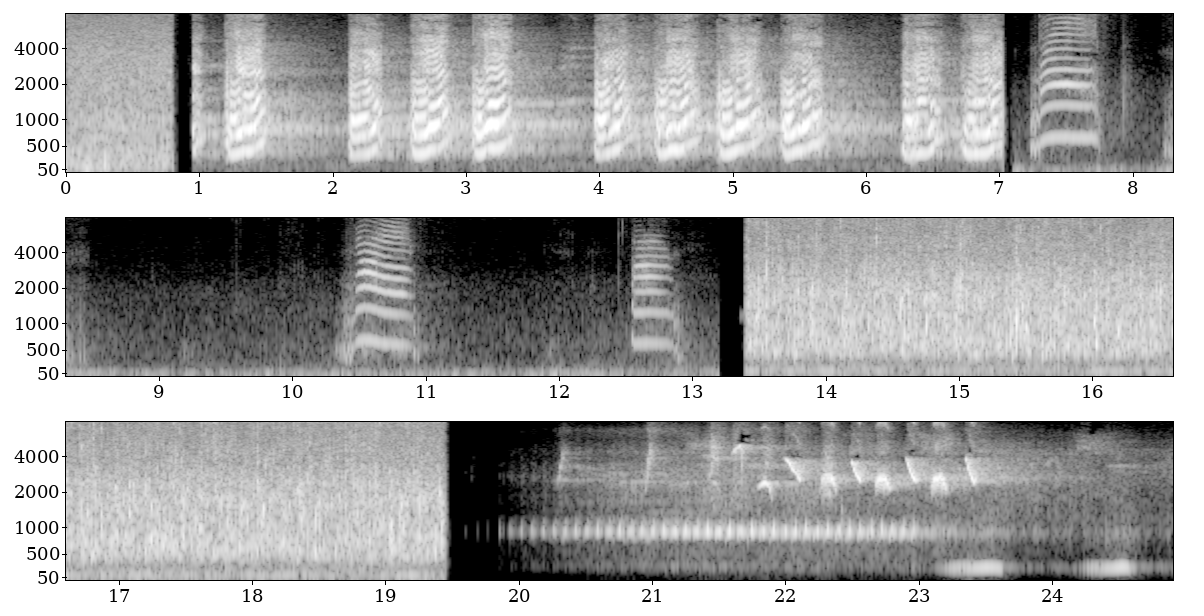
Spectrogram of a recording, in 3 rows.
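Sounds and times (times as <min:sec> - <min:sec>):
cat meowing: 0:07.2 - 0:08.4, 0:10.3 - 0:11.0, 0:12.5 - 0:13.0
pond water splashing: 0:13.4 - 0:19.5.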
